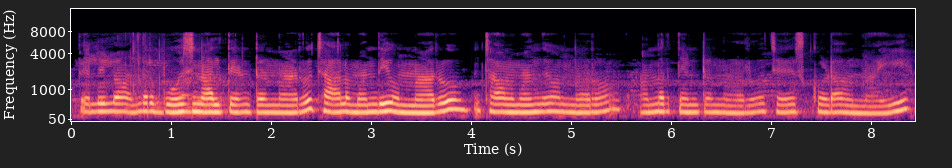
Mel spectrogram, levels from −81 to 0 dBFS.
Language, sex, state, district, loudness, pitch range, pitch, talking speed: Telugu, female, Andhra Pradesh, Krishna, -14 LUFS, 205-230 Hz, 215 Hz, 100 wpm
